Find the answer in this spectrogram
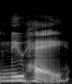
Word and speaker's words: Newhey: It's pronounced like New Hay, and it's a UK site, so it might be something different.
